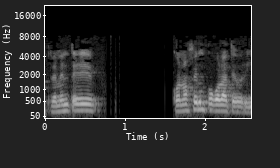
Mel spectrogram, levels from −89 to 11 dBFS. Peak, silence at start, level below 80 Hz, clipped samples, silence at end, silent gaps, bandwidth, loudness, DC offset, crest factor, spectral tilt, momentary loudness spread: -10 dBFS; 0.05 s; -74 dBFS; under 0.1%; 0 s; 0.77-0.81 s, 0.94-1.59 s; 8.2 kHz; -25 LUFS; under 0.1%; 16 dB; -5.5 dB/octave; 8 LU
